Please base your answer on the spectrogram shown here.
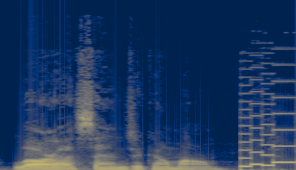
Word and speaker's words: Laura San Giacomo: And right off the bat, I want you to say your name and pronounce it correctly for us. Laura San Giacomo.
